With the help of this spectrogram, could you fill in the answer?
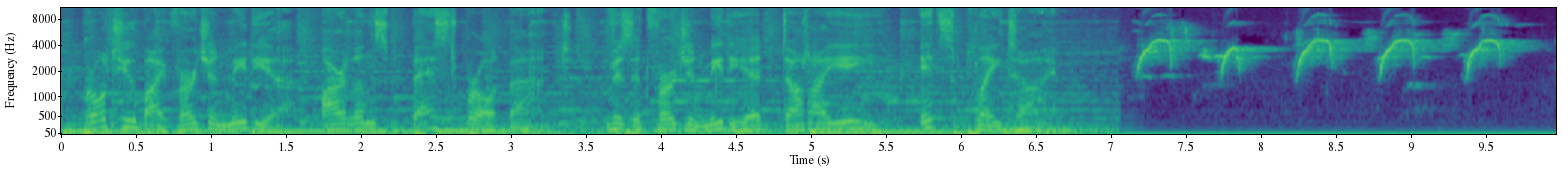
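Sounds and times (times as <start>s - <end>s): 
speech: 0.2s - 6.8s
bird chirping at dawn in Killarney National Park, Ireland: 7.0s - 9.9s.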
